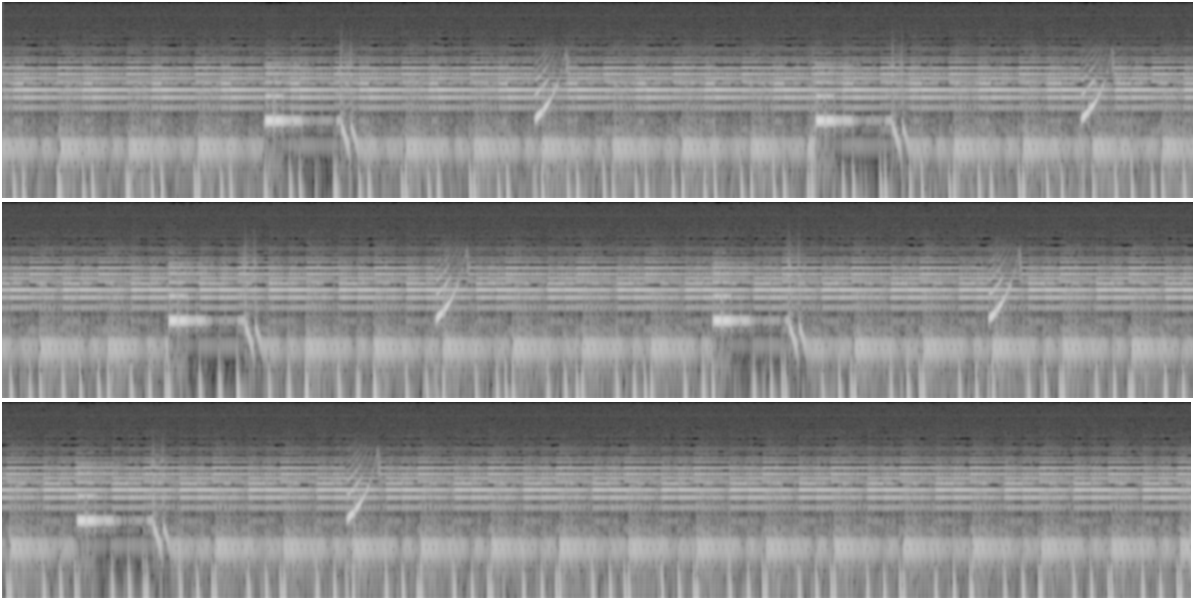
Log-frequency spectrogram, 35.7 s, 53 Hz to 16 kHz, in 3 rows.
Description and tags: rythmn with slide
A rhythmic riff with portmanteau notes from a circuit bent SK-1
